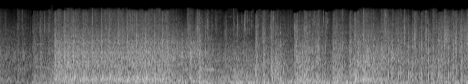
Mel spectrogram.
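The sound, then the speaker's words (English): Gunfire exchanged between a gunman on a balcony and Marines: dense, continuous automatic bursts and cracking shots, loud and unbroken throughout. “a man fires at the Marines. The Marines return fire.”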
